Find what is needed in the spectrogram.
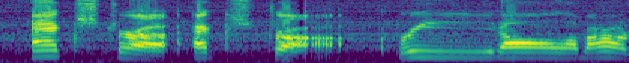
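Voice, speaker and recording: A female-sounding put-on character voice speaks at a very slow pace and a high pitch. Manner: comic, exaggerated.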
